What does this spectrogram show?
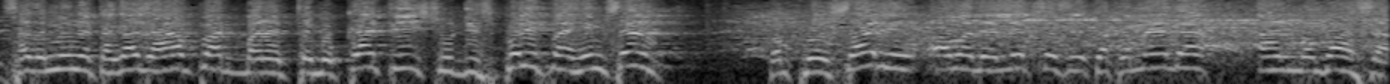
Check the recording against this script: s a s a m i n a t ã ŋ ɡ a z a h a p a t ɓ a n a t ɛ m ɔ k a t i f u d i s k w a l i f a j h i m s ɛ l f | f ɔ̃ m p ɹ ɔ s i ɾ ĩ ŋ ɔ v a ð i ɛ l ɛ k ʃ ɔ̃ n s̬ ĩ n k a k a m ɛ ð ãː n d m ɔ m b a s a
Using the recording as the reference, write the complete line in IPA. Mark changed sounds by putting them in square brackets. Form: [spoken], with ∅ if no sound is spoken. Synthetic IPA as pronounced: s a s a m i n a t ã ŋ ɡ a z a h a p a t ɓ a n a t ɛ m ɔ k a t i [ʃ] u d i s k w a l i f a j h i m s ɛ l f | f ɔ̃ m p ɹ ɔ s [a] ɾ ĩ ŋ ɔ v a ð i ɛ l ɛ k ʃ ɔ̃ n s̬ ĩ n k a k a m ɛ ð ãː n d m ɔ m b a s a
